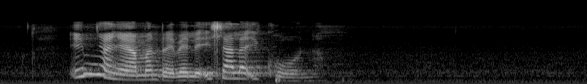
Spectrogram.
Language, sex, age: South Ndebele, female, 21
